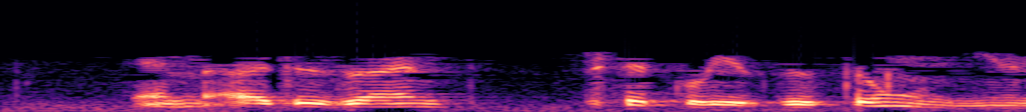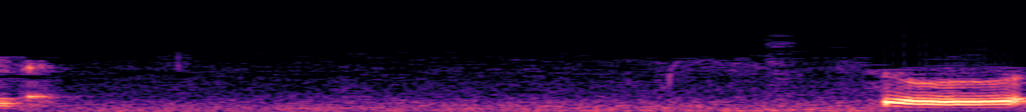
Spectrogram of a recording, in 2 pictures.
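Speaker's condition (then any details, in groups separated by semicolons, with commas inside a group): Stroke affecting throat muscles; left side totally paralyzed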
